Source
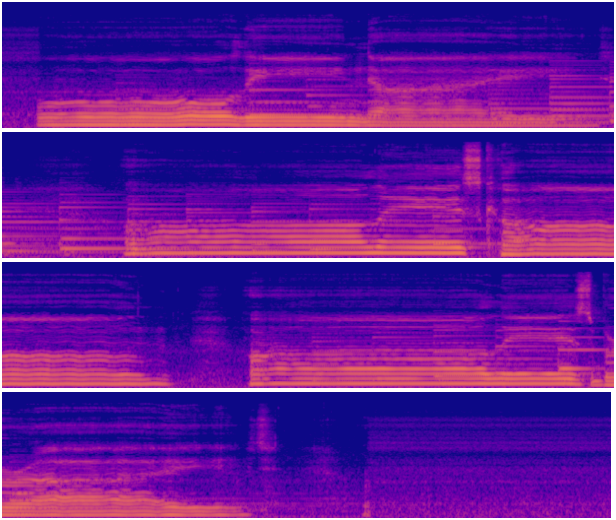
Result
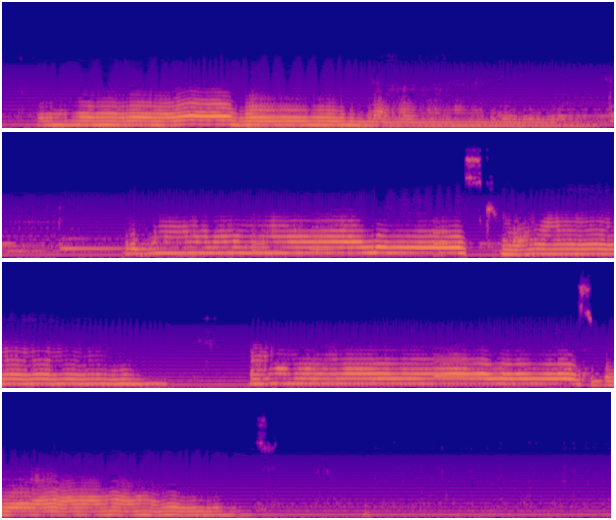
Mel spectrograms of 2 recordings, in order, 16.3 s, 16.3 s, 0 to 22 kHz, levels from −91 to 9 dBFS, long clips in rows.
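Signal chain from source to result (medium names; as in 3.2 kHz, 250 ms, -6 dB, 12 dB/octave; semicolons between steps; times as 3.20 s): resonances exaggerated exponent 3; mains buzz 120 Hz, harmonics 24, -47 dBFS -8 dB/octave; loudspeaker Doppler distortion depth 0.64 ms; trim +3.5 dB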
